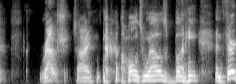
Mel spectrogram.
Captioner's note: laughs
